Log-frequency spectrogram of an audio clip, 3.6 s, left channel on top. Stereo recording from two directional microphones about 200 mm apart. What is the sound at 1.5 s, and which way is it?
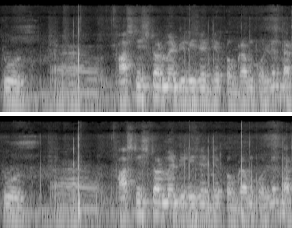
Speech, centre (ahead or behind).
